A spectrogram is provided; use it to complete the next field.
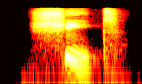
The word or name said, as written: sheet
